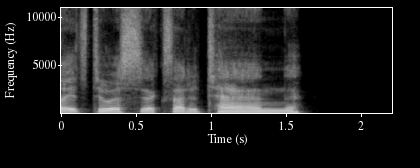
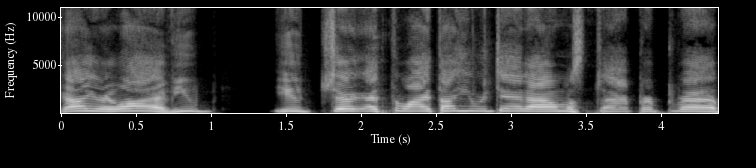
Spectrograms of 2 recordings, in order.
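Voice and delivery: high-pitched, stammering reunion outburst; mock flustered surprise; 11 semitones higher than usual. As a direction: act out shock tumbling into babble. Acting out hero's shocked reunion.

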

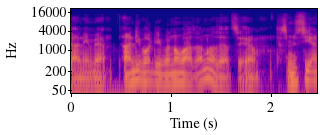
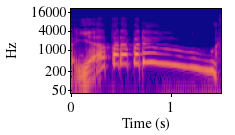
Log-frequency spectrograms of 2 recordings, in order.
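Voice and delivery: very high, slow cartoon yell; Fred Flintstone catchphrase; slower than usual. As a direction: stretch it out like a gleeful cartoon caveman. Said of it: "Fred Feuerstein war das".

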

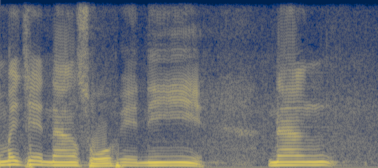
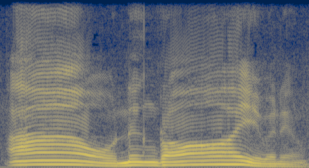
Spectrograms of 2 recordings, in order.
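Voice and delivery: ordinary talk

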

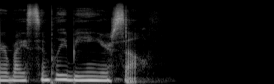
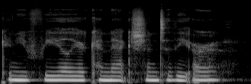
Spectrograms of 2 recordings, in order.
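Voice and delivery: guided meditation. Acted. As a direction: guide them into calm, unhurried. Leads a meditation.

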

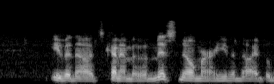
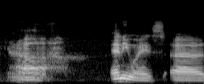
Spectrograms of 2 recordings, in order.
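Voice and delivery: normal talking voice

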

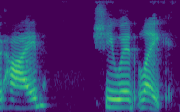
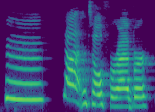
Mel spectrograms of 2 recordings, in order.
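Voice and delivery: mock refusal; 6 semitones higher, 6 dB louder than usual. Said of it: "we're like".

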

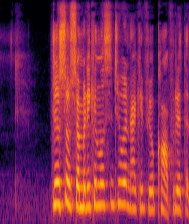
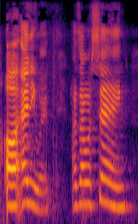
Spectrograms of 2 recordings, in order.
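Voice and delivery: usual speaking voice

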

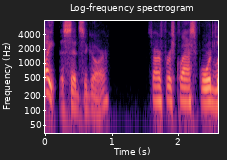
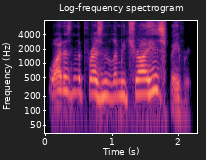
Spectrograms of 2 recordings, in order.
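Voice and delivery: smooth, higher-pitched diplomatic question; smooth reply; 8 semitones higher than usual. A narrator's reading. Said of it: "I answered as smoothly as possible".

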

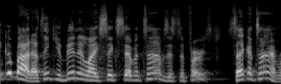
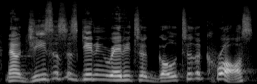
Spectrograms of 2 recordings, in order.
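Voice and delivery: normal talking voice

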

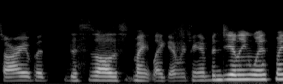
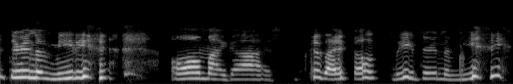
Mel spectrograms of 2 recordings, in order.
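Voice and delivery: cracking up, high-pitched, through the words; helpless laughter breaking into speech; laughing while talking; 6 semitones higher, 5 dB louder than usual. Real, not acted. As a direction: fight real giggles while telling it. Cracking up telling embarrassing story.

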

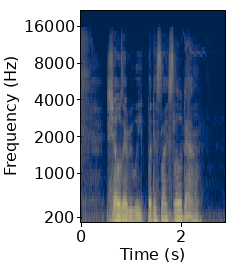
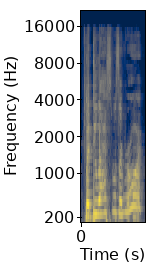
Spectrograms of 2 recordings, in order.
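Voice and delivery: loud, high protest; high loud question; excited confusion; 10 semitones higher, 13 dB louder than usual. Real, not acted. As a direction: demand it loudly, rising. Confused arguing about joke.

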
